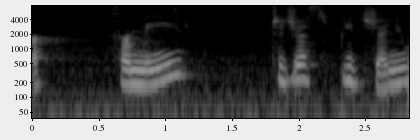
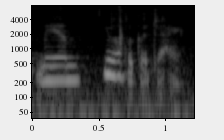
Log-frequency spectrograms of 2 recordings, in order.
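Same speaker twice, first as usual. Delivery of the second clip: smiling politely; 8 dB quieter than usual. Retold or imitated. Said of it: "I smile at her".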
